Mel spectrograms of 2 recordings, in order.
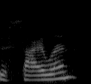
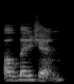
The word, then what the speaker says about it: Elysian: According to a quick Google search, Elysian, which sounds like collision.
